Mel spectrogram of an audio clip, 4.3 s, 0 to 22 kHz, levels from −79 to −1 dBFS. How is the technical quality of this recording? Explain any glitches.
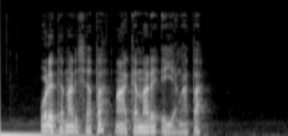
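No technical glitches can be heard anywhere in this speech recording. There is nothing in the audio that needs explaining.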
